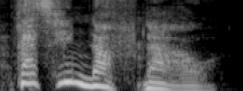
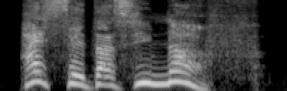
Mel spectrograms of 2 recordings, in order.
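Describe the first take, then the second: First: Said in the usual way. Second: Exasperated second warning; stern repeat. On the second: A narrator's reading. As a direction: shut the twins down for good.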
